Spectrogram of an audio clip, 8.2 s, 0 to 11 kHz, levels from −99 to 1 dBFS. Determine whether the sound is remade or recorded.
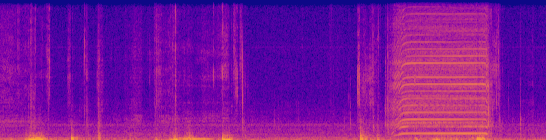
recorded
